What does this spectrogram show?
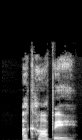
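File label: "copy", English, female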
